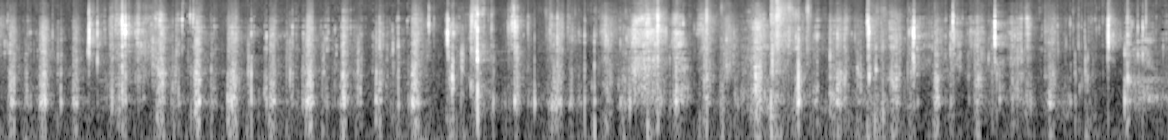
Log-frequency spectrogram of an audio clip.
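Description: Close-miked crunchy chewing: a piece of sour-spicy pickled ginger bitten and chewed, with many quick, irregular crunches and wet mouth sounds.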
